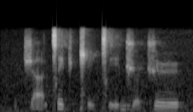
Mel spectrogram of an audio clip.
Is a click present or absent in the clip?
present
